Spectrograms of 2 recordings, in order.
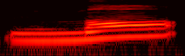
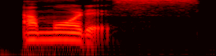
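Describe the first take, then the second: First: "Amores" softly broken into a, mo, res; syllable by syllable. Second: Said in the usual way. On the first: Shown as a demonstration. Teacher breaking amores down for learners, syllable by syllable. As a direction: pause between each syllable of "Amores". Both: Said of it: "here the R is like the flap T".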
